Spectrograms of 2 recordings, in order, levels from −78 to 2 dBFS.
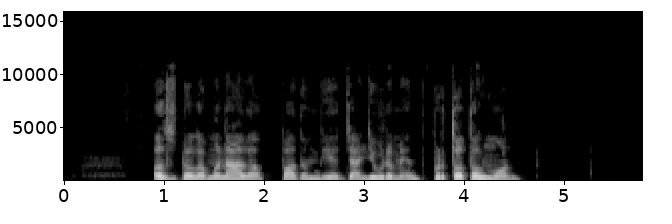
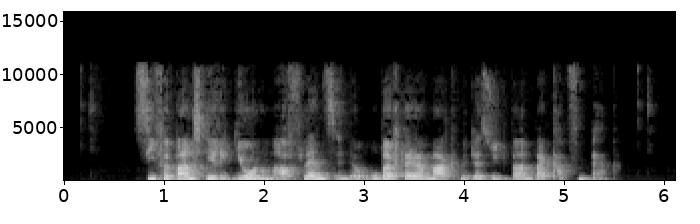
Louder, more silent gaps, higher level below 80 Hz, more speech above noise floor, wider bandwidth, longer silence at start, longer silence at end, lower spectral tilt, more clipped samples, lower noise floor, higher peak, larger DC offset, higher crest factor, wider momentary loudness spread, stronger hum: second, -23 LUFS vs -19 LUFS; neither; second, -76 dBFS vs -60 dBFS; first, 59 dB vs 38 dB; second, 10 kHz vs 11.5 kHz; first, 0.9 s vs 0.7 s; first, 1.25 s vs 0.7 s; about the same, -6.5 dB/octave vs -6 dB/octave; neither; first, -81 dBFS vs -57 dBFS; about the same, -4 dBFS vs -2 dBFS; neither; about the same, 20 dB vs 18 dB; about the same, 10 LU vs 12 LU; neither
